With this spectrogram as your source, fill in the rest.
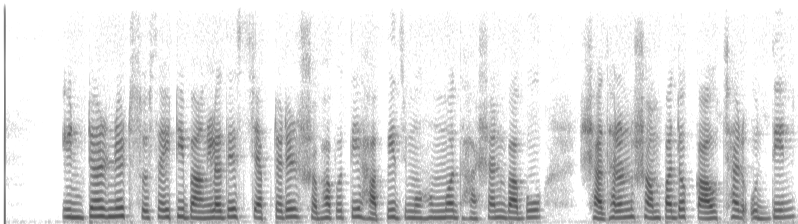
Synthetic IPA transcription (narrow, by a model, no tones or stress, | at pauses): iɳʈaɾneʈsosajʈibaŋlad̪eʃt͡ɕɛp̚ʈaɾeɾʃɔbʱapot̪iɦapid͡ʑmoɦomːod̪ɦaʃanbabu | ʃad̪ʱaɾonʃɔmpad̪okːawt͡ɕʰaɾud̪ːin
